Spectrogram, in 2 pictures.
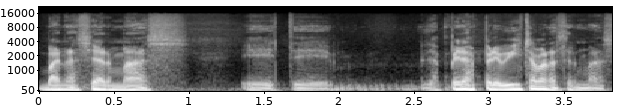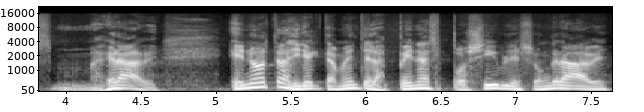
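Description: Over a quiet background, a man's somewhat breathy voice moves through very wide pitch swings. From Argentina. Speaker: prosecutor. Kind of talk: TV interview. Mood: calm, measured, serious. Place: studio. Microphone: headset.

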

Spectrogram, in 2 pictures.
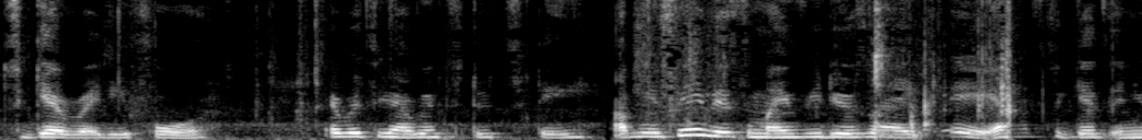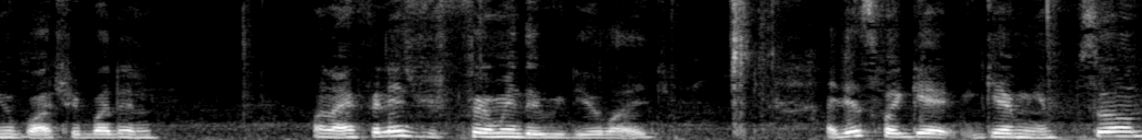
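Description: Speaking at a fairly quick pace, a woman has a somewhat breathy voice with a dark, mellow tone and ordinary pitch variation over light background noise. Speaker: vlogger. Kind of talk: casual vlog chat. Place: home room. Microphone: phone near.

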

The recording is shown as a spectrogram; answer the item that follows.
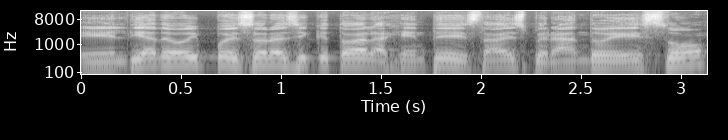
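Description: This man talks at a fairly quick pace. He speaks with a Mexican accent. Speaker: show co-host. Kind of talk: casual interview. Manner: animated. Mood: friendly, casual. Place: studio. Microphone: handheld.

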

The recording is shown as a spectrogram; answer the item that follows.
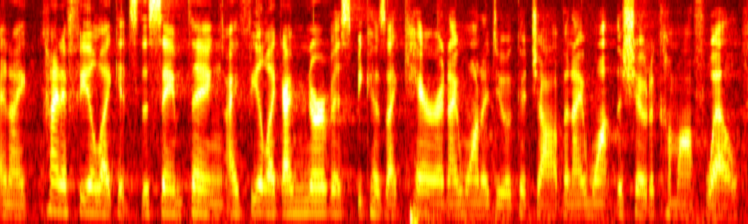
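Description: Over light background noise, a woman talks at a moderate pace in a very deep, low, monotone voice with flat intonation. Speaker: teleprompter operator and stage manager. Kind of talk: panel discussion. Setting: stage with audience. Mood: candid, reflective. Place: hall.

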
